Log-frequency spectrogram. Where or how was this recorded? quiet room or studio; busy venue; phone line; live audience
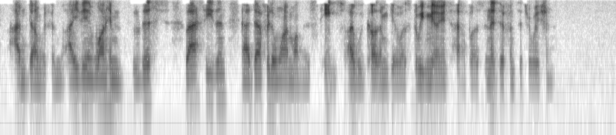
phone line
